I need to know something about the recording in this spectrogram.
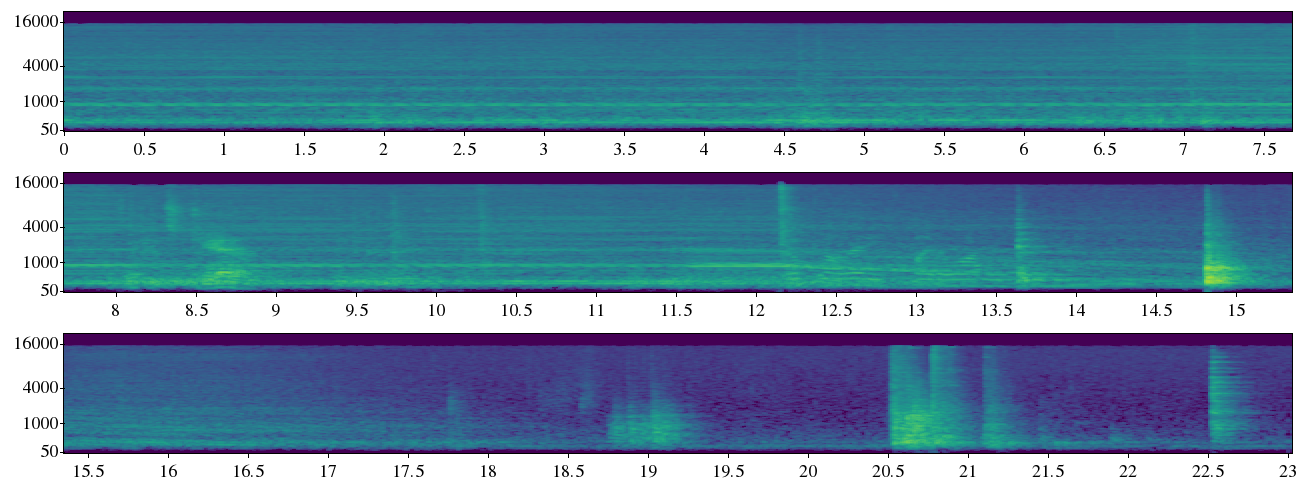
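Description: Electric juicer motor running steadily as kale is pushed down its feed chute, then switched off about twelve seconds in and winding down to a stop. A sharp knock follows, then a few lighter knocks and clatters of the juicer's plastic parts being handled.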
